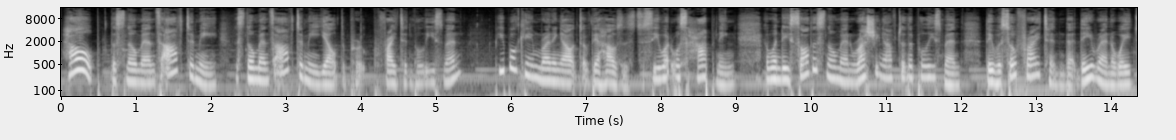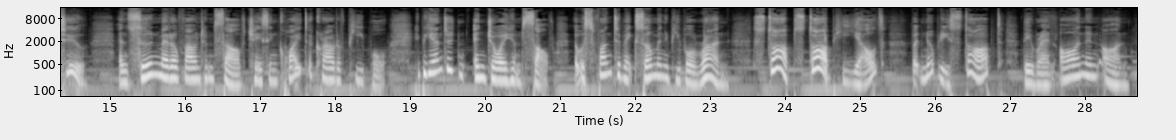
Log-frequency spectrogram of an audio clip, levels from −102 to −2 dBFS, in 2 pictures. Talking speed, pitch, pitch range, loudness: 170 wpm, 185 Hz, 155-225 Hz, -20 LUFS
